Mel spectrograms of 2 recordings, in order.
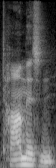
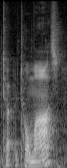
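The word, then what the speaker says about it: Tomás: Like Thomas, Tomas, that's definitely Tomas.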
